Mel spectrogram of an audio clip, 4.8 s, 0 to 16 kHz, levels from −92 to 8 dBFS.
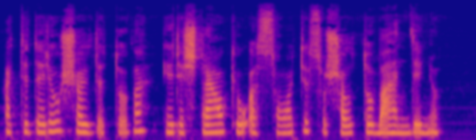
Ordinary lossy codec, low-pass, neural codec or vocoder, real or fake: MP3, 64 kbps; 14.4 kHz; codec, 44.1 kHz, 7.8 kbps, Pupu-Codec; fake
